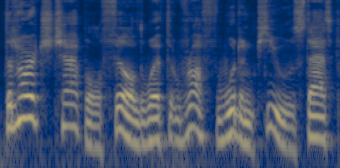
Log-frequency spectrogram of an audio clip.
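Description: A man's voice: mid-range voice, sing-song, measured pace. Male host, twenties, mid-range voice, for horror story readings and off-the-cuff reviews. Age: 20s. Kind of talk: dramatic story reading and casual commentary.

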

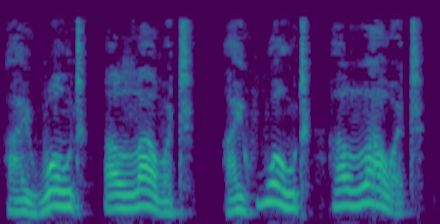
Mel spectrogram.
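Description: A man's voice: a little high, expressive, a little slow, dark tone, slightly rough, dry recording, pitched above the performer's own voice. A man voicing a proud, agitated male suspect in an audiobook, speaking distinctly with defiant indignation. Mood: furious. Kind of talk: audiobook character acting.

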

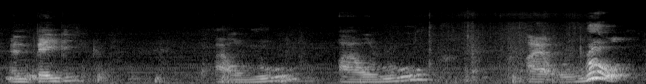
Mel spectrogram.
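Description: Very slow, theatrical man, recorded from afar. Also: mid-range voice, big pitch swings. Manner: theatrical, deliberate, with long pauses. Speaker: talent show performer. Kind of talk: mock-serious dramatic reading for an audience. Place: indoors, living room. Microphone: far camera. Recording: distant camera, roomy echo, noisy background.

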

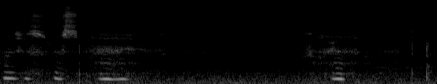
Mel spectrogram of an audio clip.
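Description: A woman acting a weary, anxious human exploring a castle in an audio roleplay, breathy and hesitant, muttering to herself. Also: sits high, level tone, a little slow, a little hiss or hum. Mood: exhausted, fading.

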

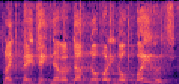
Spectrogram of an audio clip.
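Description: A man playing a gruff, pugnacious old-school cornerman, urging in streetwise slang in a comic radio play. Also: very high voice, fairly even intonation, a little fast, sharp tone, exaggerated voice. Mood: gruff goading. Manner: streetwise slangy urging, tough-guy grammar. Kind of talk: comic radio theater acting. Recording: live theater stage, reverberant, faint noise.

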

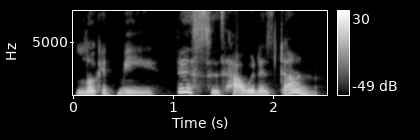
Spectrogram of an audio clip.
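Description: A woman's voice: medium pitch, big pitch swings, measured pace, a little mellow, husky, dry recording, clean studio sound, heavily acted. A woman voicing a wise old click beetle, a patient and encouraging teacher in a storybook.

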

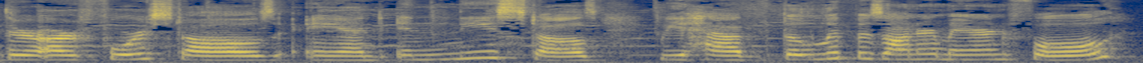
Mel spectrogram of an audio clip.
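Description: A young woman casually narrating a tour of her toy horse stable while filming it on her phone, with frequent ums. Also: on the high side. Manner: chatty, with frequent ums and trailing off. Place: bedroom with a toy stable on a dresser. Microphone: phone camera held by the speaker, off screen.

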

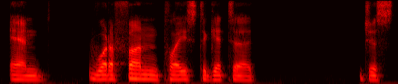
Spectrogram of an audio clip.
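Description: A man speaking as an interview guest in casual chat, thoughtful and often halting as he searches for words. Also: on the low side, a bit bright, no echo, studio quality. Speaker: interview guest, video game voice actor.

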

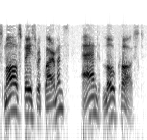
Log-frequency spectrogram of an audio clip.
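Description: A man reading scripted technical instruction as the narrator of a vintage military training film, measured and deliberate, on a dull old film soundtrack. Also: medium pitch, big pitch swings, breathy edge, dry recording. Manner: measured, didactic, deliberate enunciation.

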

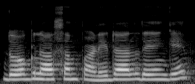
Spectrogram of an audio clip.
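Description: Woman talking thru a recipe, mellow voice, pretty flat, kinda high. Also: moderate pace, highs cut off. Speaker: home cooking channel host. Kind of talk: step-by-step recipe voice-over.

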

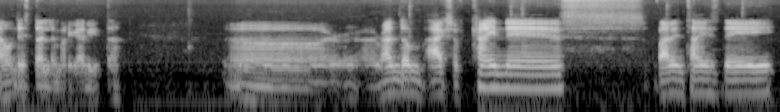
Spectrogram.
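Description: A middle-aged man with a deep, low voice talks through an online tutorial from a home desk. His delivery is loose and conversational, full of fillers and self-corrections. It sounds like an unscripted screen-share lesson. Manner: loose, chatty, many fillers and restarts. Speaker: marketing instructor.

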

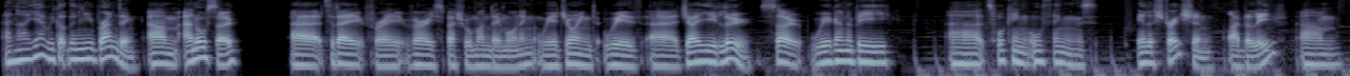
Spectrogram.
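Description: A man in his thirties hosting a casual livestream over a video call from a home room, halting with many ums. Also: fairly low pitch, dry recording, faint music behind. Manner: hesitant, many ums and uhs. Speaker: livestream host. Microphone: studio mic on arm, video call.

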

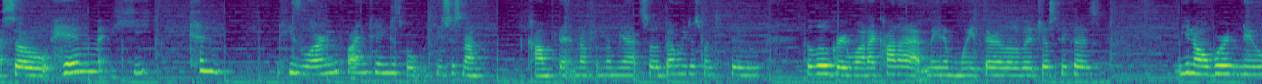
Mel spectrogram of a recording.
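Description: A young woman giving a chatty, informal vlog voiceover as a horse rider. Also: a little high. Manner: chatty, informal, hedging with kinda and you know. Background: background music.

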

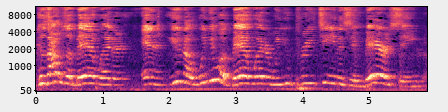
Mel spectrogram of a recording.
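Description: A woman's voice: high voice, moderate pace, mellow. A woman doing a profane, crowd-roasting stand-up set at an open mic in a small barbershop venue, heard from the back of the room. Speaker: stand-up comic. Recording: roomy, from far off, crowd behind.

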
